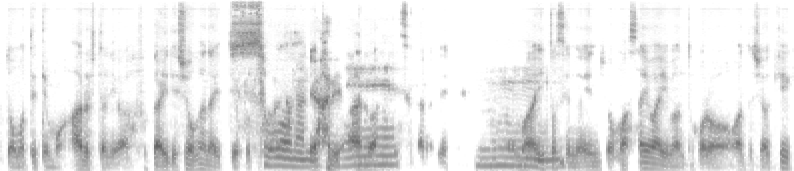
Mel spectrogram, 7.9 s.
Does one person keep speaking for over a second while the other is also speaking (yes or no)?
yes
